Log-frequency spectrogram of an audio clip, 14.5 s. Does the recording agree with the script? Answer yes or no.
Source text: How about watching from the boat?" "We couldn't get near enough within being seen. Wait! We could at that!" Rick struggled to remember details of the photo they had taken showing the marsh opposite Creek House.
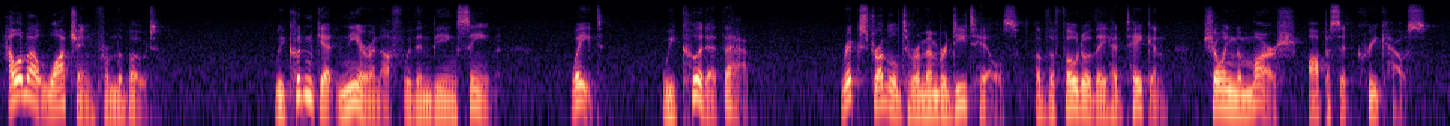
yes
